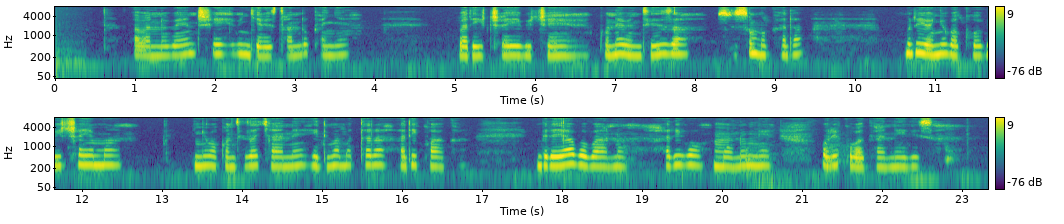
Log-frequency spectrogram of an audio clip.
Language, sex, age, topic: Kinyarwanda, female, 25-35, health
